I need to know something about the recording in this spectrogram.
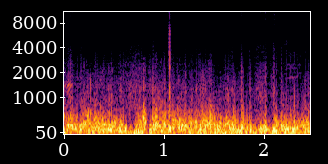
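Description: Wind buffeting the camera microphone in a steady loud rumble, with one sharp knock about a second in: a football being kicked.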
